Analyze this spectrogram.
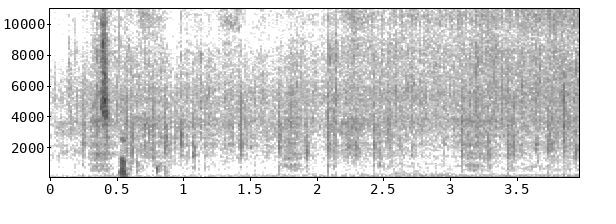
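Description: A fire crackles.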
